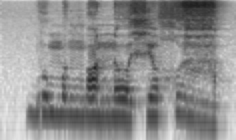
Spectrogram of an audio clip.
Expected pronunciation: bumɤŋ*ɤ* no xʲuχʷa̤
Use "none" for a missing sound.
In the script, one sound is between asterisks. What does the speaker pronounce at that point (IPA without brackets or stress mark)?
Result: ɔ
